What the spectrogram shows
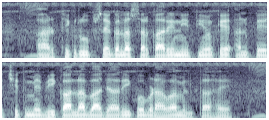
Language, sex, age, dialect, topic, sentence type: Hindi, male, 18-24, Kanauji Braj Bhasha, banking, statement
